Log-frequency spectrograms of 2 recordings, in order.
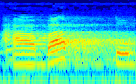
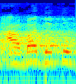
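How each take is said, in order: First: The d merges fully into the t. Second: The d is released separately before the t. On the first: The speaker calls it right. "Dalnya dimasukkan ke huruf ta" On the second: The speaker calls it wrong. "bukan abadetum"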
